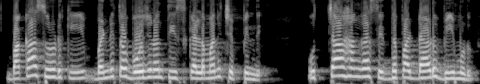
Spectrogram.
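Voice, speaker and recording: A woman narrating a mythological story in a steady, engaging way, inviting listeners along. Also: on the high side.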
